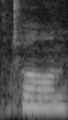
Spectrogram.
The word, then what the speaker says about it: Táin: Táin, thank you.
